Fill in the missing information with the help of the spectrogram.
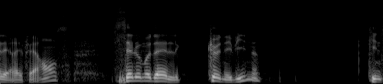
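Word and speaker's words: Cynefin: mesure vous aurez les références c'est le modèle kenevin qui ne s'écrit pas queenevin qui s'écrit sinefine c'est y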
